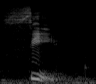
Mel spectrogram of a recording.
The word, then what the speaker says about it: see: Então, look and see, mesma coisa. Quando tem dois E's, se pronuncia como um I.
